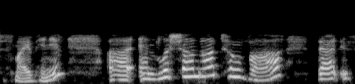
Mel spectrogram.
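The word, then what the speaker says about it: L'shanah tovah: Uh, and Lashana Tova, that is how you say this um this saying right here.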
